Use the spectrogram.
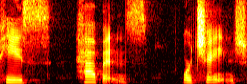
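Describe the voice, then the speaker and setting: A woman with fairly high pitch speaks in a monotone, flat intonation. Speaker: yoga teacher. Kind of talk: vlog talk to camera. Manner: slow.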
